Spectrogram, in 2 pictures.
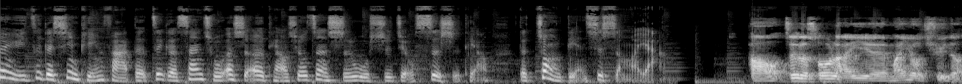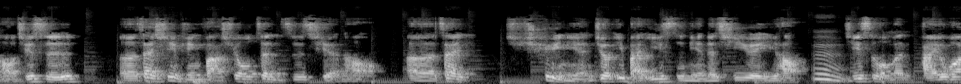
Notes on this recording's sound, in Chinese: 以call out的方式訪問。音質較不穩定，敬請見諒！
